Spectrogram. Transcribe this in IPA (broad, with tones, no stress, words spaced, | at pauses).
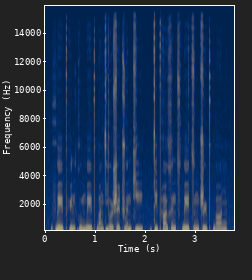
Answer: fwe˥˨ɪ̯pʰy˦nku˨˩ mwe˥˨ɪ̯pʰwɑ˩ŋt̪jo˨˦ʊ̯ʂe˧ɪ̯ ʈ͡ʂwə˨˦nt͡ɕi˥˨ | t̪i˦pʰɑ˨˦ʊ̯xə˦nt͡sʰwe˦ɪ̯ t͡sʊ˨˦ŋʈ͡ʂɻ̩˦ pʰwɑ˨˦ŋ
